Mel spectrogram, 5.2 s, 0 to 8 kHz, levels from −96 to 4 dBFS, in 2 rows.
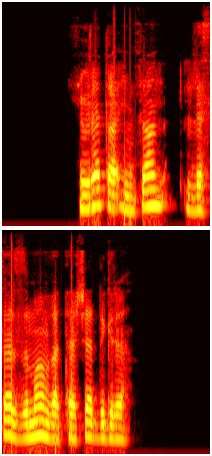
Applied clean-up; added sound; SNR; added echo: none; none; none; none.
